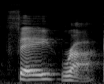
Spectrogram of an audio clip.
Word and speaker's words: Feyre: Two syllables, Feyre, and they spell it out.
